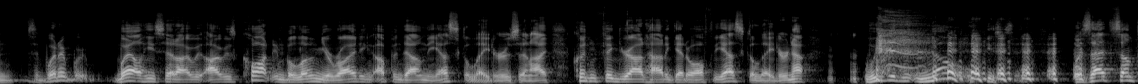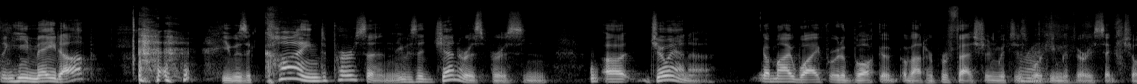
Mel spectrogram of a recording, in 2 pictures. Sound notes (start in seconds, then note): 8.2 laughter; 12.7 laughter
